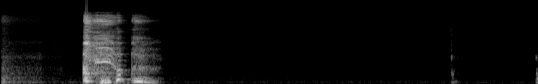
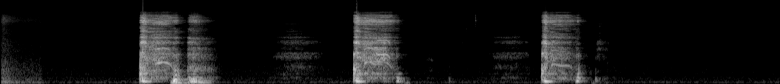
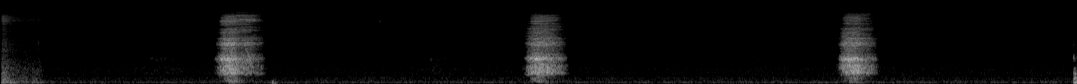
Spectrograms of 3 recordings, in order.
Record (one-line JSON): {"cough_length": "5.4 s", "cough_amplitude": 26028, "cough_signal_mean_std_ratio": 0.26, "three_cough_length": "7.8 s", "three_cough_amplitude": 26028, "three_cough_signal_mean_std_ratio": 0.33, "exhalation_length": "10.8 s", "exhalation_amplitude": 9822, "exhalation_signal_mean_std_ratio": 0.28, "survey_phase": "beta (2021-08-13 to 2022-03-07)", "age": "65+", "gender": "Male", "wearing_mask": "No", "symptom_none": true, "symptom_onset": "6 days", "smoker_status": "Never smoked", "respiratory_condition_asthma": true, "respiratory_condition_other": false, "recruitment_source": "REACT", "submission_delay": "1 day", "covid_test_result": "Positive", "covid_test_method": "RT-qPCR", "covid_ct_value": 27.0, "covid_ct_gene": "E gene", "influenza_a_test_result": "Negative", "influenza_b_test_result": "Negative"}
